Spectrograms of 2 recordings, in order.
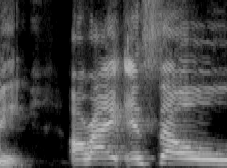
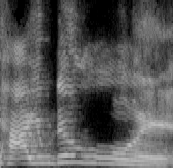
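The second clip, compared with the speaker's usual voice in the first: long Southern twang, doing drawn out. A Southerner demonstrating the twang on a greeting, long Southern drawl. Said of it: "It's long. That's just what we do in the South".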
